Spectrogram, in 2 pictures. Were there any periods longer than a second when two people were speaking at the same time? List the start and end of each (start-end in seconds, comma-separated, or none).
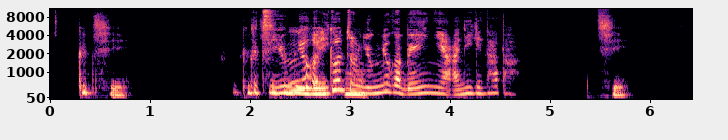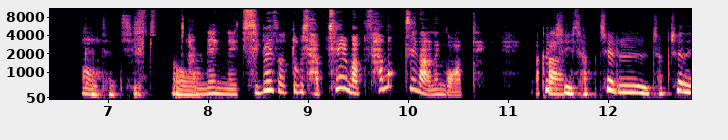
2.0-3.2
